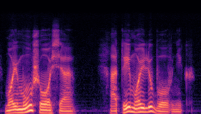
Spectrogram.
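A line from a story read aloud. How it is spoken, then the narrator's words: Even, insistent voice. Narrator (Russian): Лилия Юрьевна ровным голосом внушала ему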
